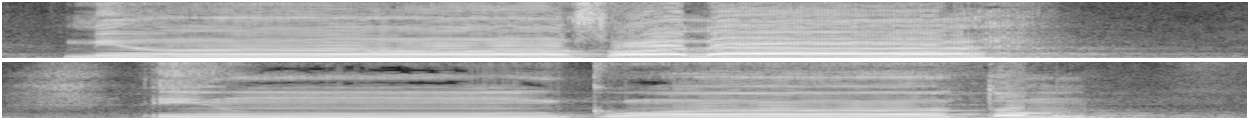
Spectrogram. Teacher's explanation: Masih ada dengung sekitar dua harakat · Cara bacanya itu kayak di tengah-tengah gitu, nggak jelas banget kayak izhar, tapi nggak juga full lebur kayak idgham. Masih ada dengung sekitar 2 harokat. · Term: ihfa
